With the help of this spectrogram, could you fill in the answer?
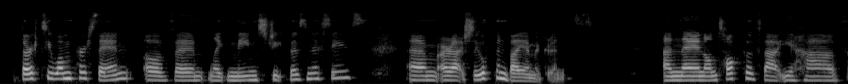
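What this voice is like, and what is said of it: Foreign accent. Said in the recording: “foreign born, me included. I'm sure you can all hear from my accent”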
